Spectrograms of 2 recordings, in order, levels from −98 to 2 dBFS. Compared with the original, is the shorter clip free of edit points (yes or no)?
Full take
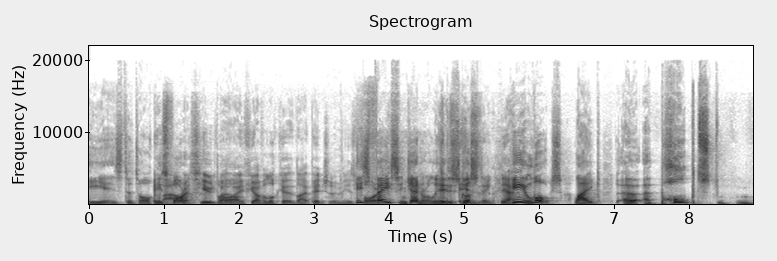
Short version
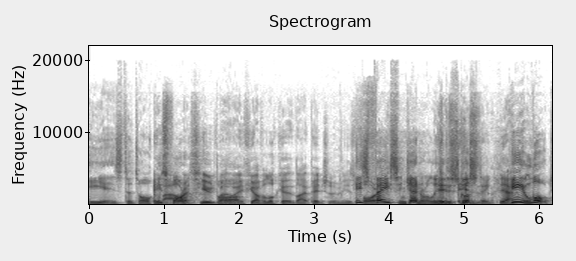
yes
